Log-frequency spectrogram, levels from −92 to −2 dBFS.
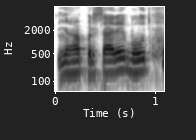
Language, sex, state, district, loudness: Hindi, male, Bihar, Jamui, -14 LUFS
